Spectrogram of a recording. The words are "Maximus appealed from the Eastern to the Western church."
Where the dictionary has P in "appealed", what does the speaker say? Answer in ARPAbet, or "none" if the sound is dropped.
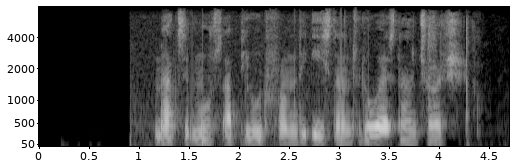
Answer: P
